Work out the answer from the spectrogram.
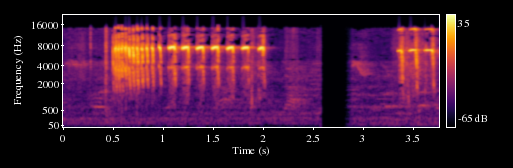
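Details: Forktail known as murai air, song played as a lure: a fast buzzy high rattle runs into seven evenly spaced piercing high whistled notes, then after a short silence a few more similar notes.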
